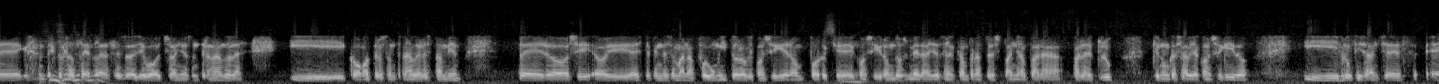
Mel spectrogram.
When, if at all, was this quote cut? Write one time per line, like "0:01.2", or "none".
none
